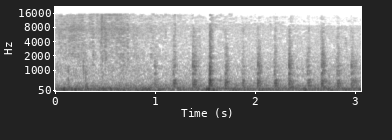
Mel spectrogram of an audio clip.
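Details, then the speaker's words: A 2014 VW Passat 2.0 TDI diesel (CKRA) idles with a light, regular ticking whir over the rumble. The alternator still charges but is noisy and annoying, so it is being replaced. "yeah so that noise is not pleasant it's actually pretty annoying that's why we're changing it"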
